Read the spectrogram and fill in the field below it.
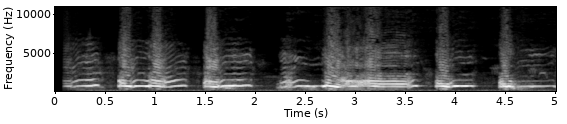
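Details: Aggressive adult female Rottweiler, handled for treatment of a maggot-infested wound with healing spray, gives high, tonal, whining yelps in about six short bursts, with people speaking Hindi nearby.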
